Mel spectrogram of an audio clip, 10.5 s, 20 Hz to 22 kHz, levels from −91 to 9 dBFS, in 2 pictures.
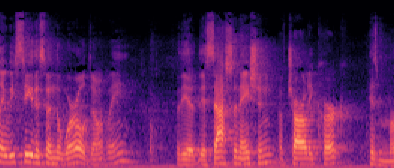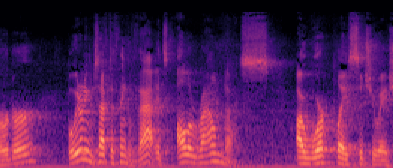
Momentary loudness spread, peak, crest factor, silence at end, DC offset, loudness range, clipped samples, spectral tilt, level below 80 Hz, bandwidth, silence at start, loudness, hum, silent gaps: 14 LU; 0 dBFS; 18 dB; 0 s; under 0.1%; 2 LU; under 0.1%; -5 dB/octave; -42 dBFS; 16 kHz; 0 s; -18 LUFS; none; none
